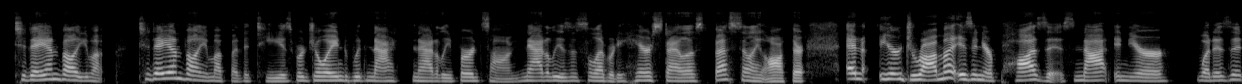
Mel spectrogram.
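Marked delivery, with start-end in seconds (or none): 0.1-8.0 dry, flat, low droll monotone, no inflection. Demonstrating a podcast intro for Volume Up, in a droll monotone. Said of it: "droll monotone".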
